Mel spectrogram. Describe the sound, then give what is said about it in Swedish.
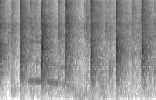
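Applause from the audience at a live talk event, heard as six separate hand claps in a fairly steady rhythm, faint and crisp, with a brief soft tone early on. “En varm applåd.”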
